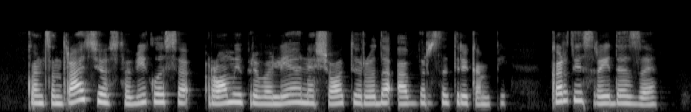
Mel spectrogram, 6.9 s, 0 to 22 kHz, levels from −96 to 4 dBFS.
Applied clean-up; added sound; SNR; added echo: none; none; none; none.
